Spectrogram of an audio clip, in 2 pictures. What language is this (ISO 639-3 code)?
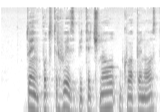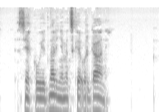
ces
